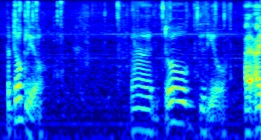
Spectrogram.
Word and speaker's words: Badoglio: name wrong is it bolio I think there's a g in there though no there has to be a g Petro B doio right oh badoglio badoglio BOGO I I said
